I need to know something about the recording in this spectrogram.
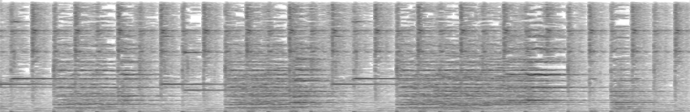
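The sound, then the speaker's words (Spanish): Instrumental keyboard music, a piece composed by a young woman on her keyboard, plays throughout, with a steady pulsing bass beat under bright, tinkling synth melodies and chords. It stays loud and continuous, with no singing or talking. “Esto que estamos oyendo lo ha compuesto ella.”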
